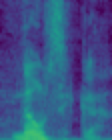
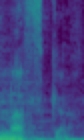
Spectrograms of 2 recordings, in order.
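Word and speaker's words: Nausicaä: Pero como que la vocal del medio se silencia.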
